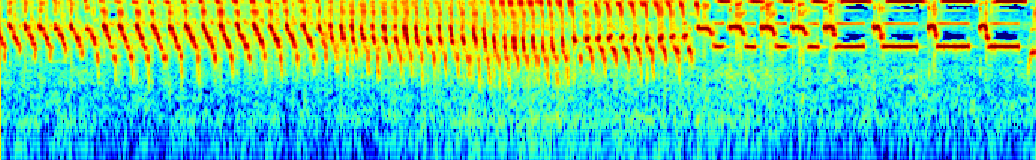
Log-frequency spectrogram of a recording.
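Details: Canary song for stimulating breeding: rapid rolling trills, a denser buzzy passage, then clear evenly spaced clipped notes repeated about three times a second.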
